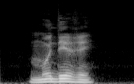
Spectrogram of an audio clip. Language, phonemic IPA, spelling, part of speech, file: French, /mɔ.de.ʁe/, modérer, verb, Fr-modérer.ogg
- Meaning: 1. to moderate, temper, lessen, weaken etc 2. to practice moderation 3. to moderate, act as moderator, notably in a gremium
